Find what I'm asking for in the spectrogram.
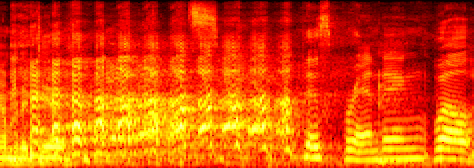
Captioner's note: all laughing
